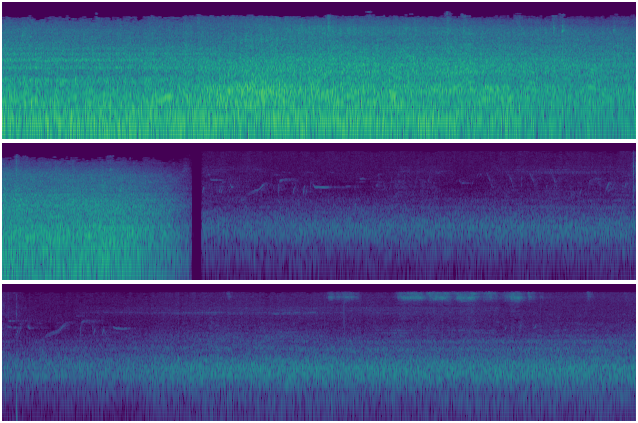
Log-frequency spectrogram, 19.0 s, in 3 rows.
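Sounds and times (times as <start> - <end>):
diesel train passing close: 0.0 - 8.2, 13.3 - 19.0
small birds chirping: 8.4 - 14.3.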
